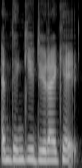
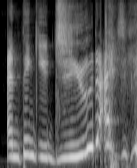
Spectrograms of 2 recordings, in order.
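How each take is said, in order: First: The word dude is said in a neutral accent. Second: The word dude is said in a strong regional accent. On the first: "the line that's like" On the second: "you say ... You lean into that so hard, and it's it's such a specific accent"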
